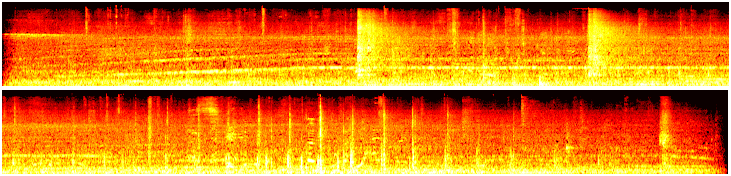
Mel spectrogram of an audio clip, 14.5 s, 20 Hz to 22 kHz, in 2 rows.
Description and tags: Two people running for a train in Berlin, Germany. One of them sounds to be a woman.
Recorded with Zoom H2. Edited with Audacity.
